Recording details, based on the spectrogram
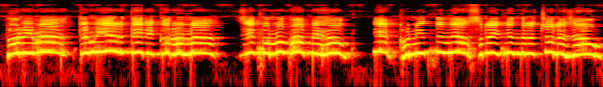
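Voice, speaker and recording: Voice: very high voice, level tone, brisk, sharp tone. A performer voicing an anxious, caring young fox in a cartoon, speaking earnestly and urgently. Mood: worried, urging. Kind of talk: cartoon voice acting.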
